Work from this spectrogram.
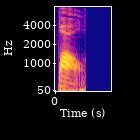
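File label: "mao", Mandarin Chinese pinyin, neutral tone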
